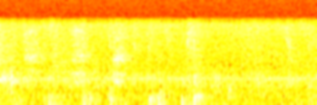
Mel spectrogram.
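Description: A bulldog puppy and a Basset Hound x Pug play-wrestling: a quick run of soft, dull thumps and scuffles in the first second and a half, then quieter.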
